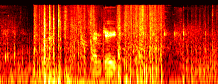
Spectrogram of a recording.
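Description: Rapid gunfire bursts out loudly.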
